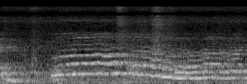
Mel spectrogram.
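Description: A woman singing one long held note into a microphone, the pitch swelling and then sliding down near the end, with almost no accompaniment.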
